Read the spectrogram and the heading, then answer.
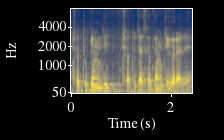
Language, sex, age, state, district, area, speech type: Odia, male, 30-45, Odisha, Puri, urban, spontaneous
